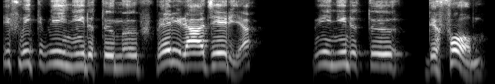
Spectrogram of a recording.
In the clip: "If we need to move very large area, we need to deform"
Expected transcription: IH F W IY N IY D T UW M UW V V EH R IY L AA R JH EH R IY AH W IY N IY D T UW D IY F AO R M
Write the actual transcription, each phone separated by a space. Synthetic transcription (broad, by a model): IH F W IY N IY D T UW M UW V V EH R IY N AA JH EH R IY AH W IY N IY D T UW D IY F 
